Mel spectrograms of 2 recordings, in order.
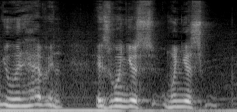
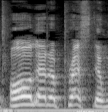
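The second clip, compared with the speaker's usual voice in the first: emphatic preaching; 3 semitones higher, 7 dB louder than usual. Real, not acted. Preaching echo of scripture.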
